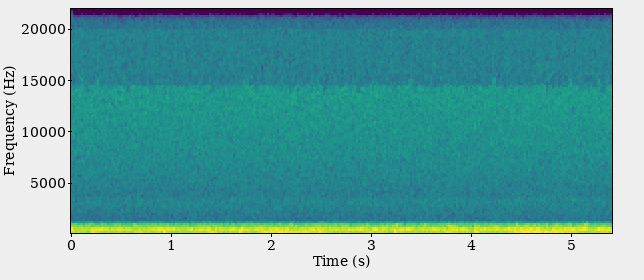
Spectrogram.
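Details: Regular paired heart sounds at about 80 a minute over a low background hum, recorded after drinking some alcohol and smoking during a bout of hiccups; heartbeat.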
